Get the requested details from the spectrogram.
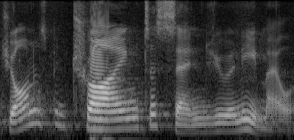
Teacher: And again, you would get a stress on trying.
